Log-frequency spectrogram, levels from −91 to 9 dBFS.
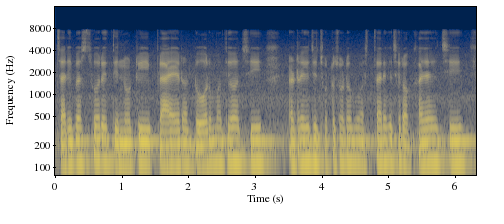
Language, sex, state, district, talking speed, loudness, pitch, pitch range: Odia, male, Odisha, Nuapada, 115 wpm, -13 LUFS, 115 Hz, 110-115 Hz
